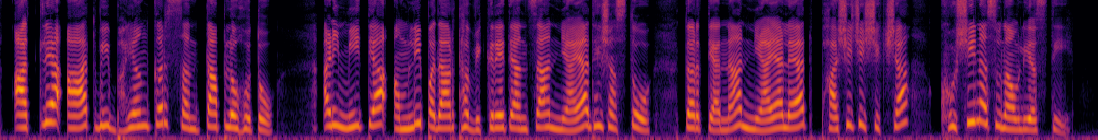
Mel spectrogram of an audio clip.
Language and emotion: Marathi, angry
